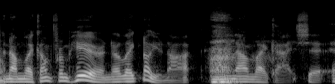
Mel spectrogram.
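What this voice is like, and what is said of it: Mixed New York and Scottish accent. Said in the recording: “you have this crazy accent ... I can't really make it out ... there's a New York side and then there's the Scotland side”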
